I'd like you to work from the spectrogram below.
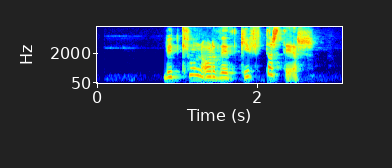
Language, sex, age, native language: Icelandic, female, 8, Icelandic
